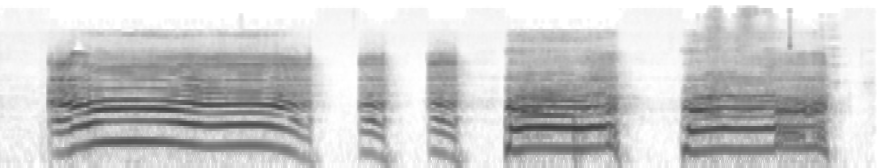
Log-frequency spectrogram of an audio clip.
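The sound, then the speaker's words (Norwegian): A person imitates a red deer stag's rutting roar, the loud roar most stags make: one long, deep, drawn-out bellow, two short grunts, then two more loud roars, strongly harmonic, with no other sounds. “Bare for å få eh, oppmerksomheten til bukken og ikke skremme kollene som eventuelt er i eh, i, i området hvis jeg hadde dratt på et sånn skikkelig brøl som de fleste bukkene gjør.”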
